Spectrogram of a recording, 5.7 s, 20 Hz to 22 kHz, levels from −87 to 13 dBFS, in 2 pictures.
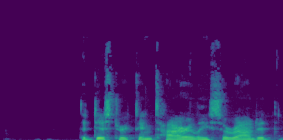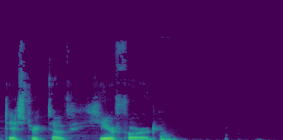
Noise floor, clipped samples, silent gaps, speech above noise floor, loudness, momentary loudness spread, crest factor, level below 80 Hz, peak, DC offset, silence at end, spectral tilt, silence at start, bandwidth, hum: -68 dBFS; under 0.1%; none; 48 dB; -21 LUFS; 10 LU; 20 dB; -54 dBFS; -2 dBFS; under 0.1%; 1.1 s; -5.5 dB/octave; 0.8 s; 16 kHz; none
